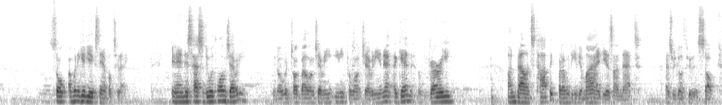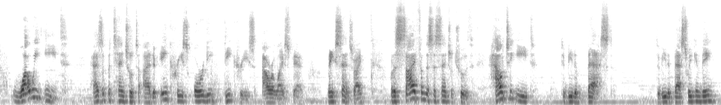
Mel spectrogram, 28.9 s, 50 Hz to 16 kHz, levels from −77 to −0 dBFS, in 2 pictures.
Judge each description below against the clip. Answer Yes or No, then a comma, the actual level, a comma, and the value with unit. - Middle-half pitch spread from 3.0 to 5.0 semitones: Yes, average, 3.5 semitones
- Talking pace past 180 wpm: No, average, 175 wpm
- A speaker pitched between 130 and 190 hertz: Yes, low, 135 Hz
